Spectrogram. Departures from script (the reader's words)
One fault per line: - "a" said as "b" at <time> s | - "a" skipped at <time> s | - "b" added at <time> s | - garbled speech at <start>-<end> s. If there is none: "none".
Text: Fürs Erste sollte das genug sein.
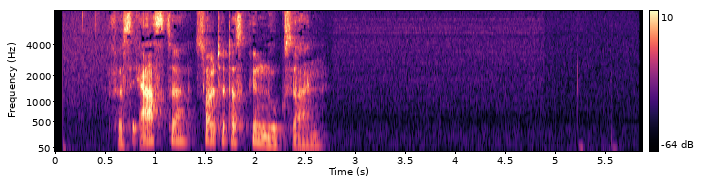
none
